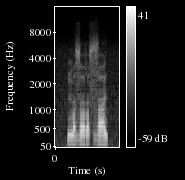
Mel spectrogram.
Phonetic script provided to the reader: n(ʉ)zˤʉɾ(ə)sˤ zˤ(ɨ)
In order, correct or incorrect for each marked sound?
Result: correct, incorrect: ʉ, correct

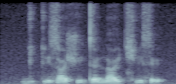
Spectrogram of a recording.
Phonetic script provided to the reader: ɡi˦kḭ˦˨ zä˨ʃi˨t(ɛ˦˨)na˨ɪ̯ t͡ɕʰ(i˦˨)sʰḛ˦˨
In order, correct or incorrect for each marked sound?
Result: incorrect: ɛ˨, incorrect: i˦

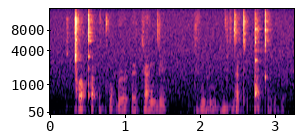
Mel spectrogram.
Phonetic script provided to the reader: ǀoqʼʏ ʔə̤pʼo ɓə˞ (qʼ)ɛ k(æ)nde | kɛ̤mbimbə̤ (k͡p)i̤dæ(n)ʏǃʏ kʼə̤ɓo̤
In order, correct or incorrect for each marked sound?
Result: incorrect: ʔ, correct, incorrect: ɡ͡b, incorrect: tʼ

